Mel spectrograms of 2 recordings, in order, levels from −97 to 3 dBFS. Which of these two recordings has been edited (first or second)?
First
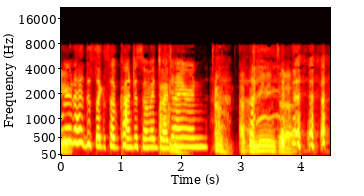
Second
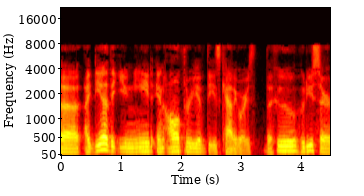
first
